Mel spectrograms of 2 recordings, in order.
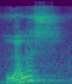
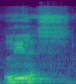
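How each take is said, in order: First: "Lelis," with short eh, LEH-lis, rising; corrected "Lelis," short eh; right vowel. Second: "Lilis," with a long ee, LEE-lis; first try at "Lilis," with long ee; wrong vowel. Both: Shown as a demonstration.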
